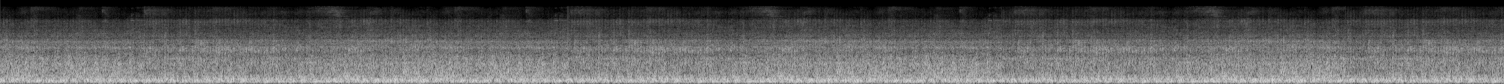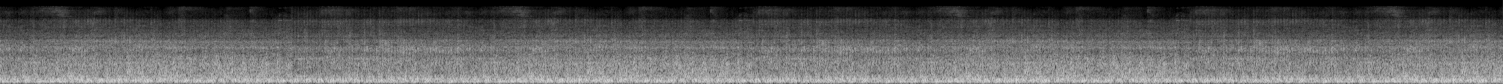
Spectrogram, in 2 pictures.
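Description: Moving passenger train: a steady, even rumble of the train running along the track.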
